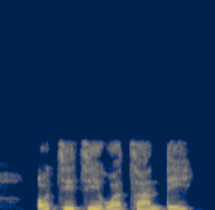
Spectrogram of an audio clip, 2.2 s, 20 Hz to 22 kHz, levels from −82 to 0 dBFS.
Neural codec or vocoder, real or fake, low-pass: codec, 16 kHz, 8 kbps, FunCodec, trained on Chinese and English, 25 frames a second; fake; 7.2 kHz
